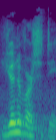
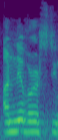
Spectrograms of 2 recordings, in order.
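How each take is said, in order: First: It begins with a 'y' sound. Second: It begins with a plain vowel sound. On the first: The speaker calls it right. "इसका sound यू का है" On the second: The speaker calls it wrong. "यूनिवर्सिटी नहीं है"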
